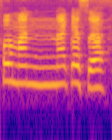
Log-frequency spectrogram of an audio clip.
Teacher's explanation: یہاں نون ساکن کے بعد نون آیا ہے تو نون کو نون سے ملا کر غنے کے ساتھ پڑھیں گے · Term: ادغام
